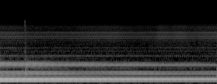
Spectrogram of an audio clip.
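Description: Epiphone Les Paul electric guitar's low E string sounding one sustained note that slowly fades, as it is tuned to E for an intonation check.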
